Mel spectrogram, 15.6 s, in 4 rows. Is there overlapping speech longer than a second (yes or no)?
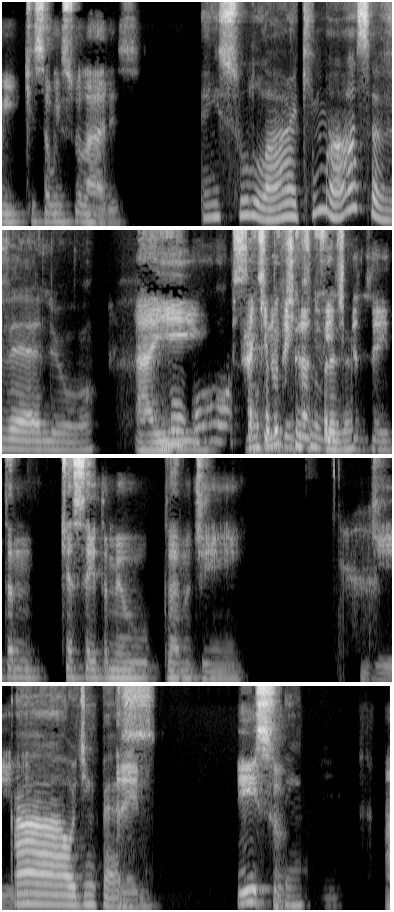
yes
